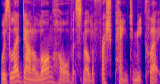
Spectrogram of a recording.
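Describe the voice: The voice is plain reading aloud. Pitch variation is ordinary.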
